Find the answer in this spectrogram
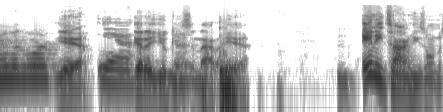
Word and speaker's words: Hiroyuki Sanada: Hiroyuki or Hiroyuki Sanada. Hiroyuki Sanada, is that what your name was looking for? Yeah. Hiroyuki Sanada.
